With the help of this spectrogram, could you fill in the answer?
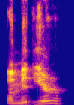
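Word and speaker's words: Omidyar: by its owner and a mid-year is how you say it a mid-year old mid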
